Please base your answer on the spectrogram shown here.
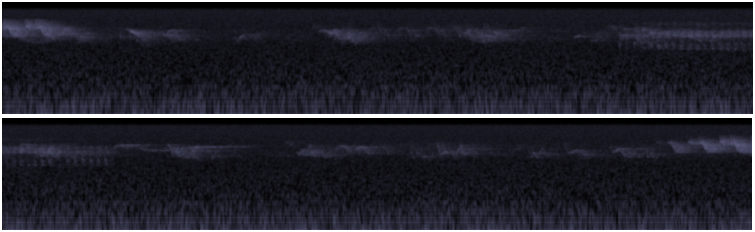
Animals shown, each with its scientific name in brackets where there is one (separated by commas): Ovenbird (Seiurus aurocapilla), Red-eyed Vireo (Vireo olivaceus), Hairy Woodpecker (Dryobates villosus), Eastern Wood-Pewee (Contopus virens)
